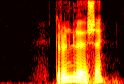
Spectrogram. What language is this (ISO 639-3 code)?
nor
